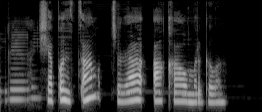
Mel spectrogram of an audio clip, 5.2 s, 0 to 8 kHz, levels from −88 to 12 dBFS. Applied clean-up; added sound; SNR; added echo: neural mask model DeepFilterNet 3.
